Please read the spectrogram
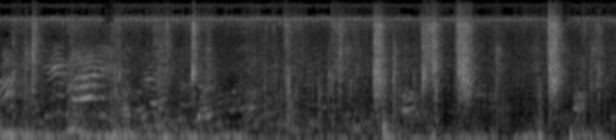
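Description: Children's voices in the background, with a series of sharp, irregular knocks in the second half.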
